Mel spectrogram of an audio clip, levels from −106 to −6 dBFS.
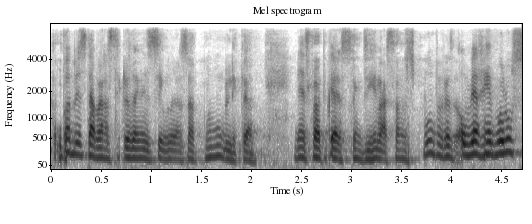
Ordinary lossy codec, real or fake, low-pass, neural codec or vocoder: none; fake; 7.2 kHz; codec, 24 kHz, 1.5 kbps, HILCodec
